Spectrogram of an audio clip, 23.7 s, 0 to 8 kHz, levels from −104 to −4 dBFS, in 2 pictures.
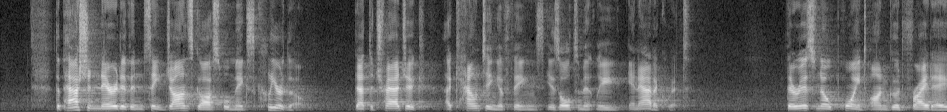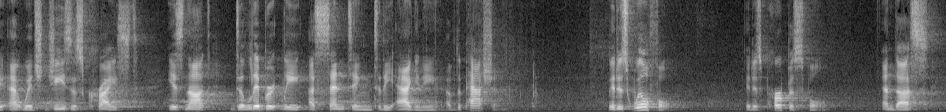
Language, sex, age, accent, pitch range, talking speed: English, male, 30-49, American, 125-160 Hz, 120 wpm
